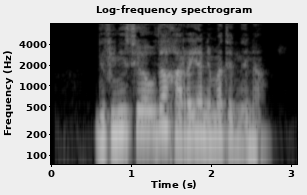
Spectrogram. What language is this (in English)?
Basque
